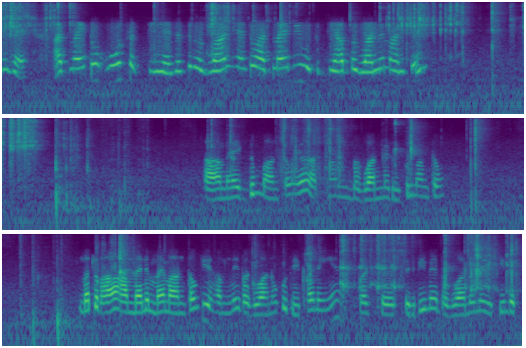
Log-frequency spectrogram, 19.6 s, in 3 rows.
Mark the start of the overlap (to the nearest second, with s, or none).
none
